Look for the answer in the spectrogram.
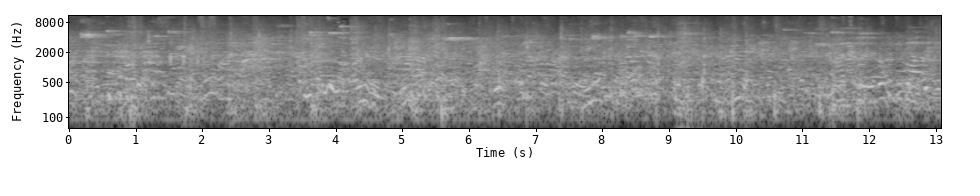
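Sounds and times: overlapping voices in echoing hall: 0.0s - 13.0s.

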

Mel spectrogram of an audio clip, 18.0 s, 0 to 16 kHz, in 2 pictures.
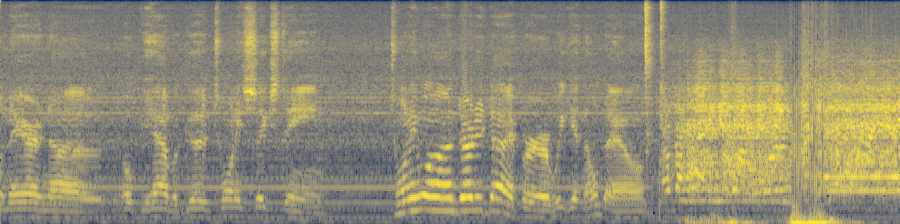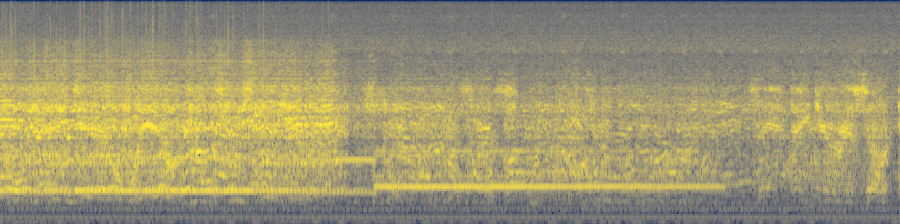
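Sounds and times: garbled radio voices: 6.6s - 18.0s
steady radio whistle: 6.6s - 18.0s.

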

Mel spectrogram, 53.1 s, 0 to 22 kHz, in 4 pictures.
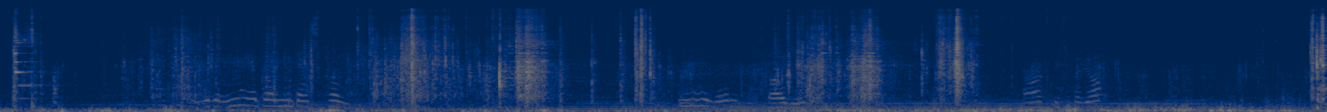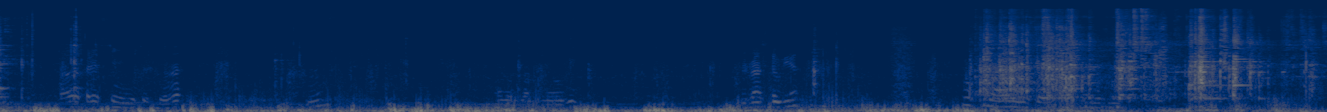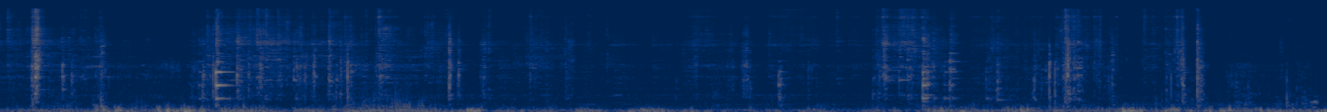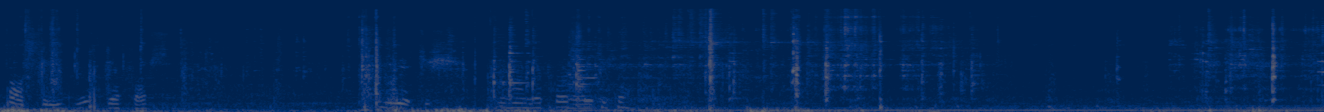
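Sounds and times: metal poles clinking and knocking: 0.0s - 10.9s, 12.4s - 14.6s, 22.9s - 53.0s
low wind rumble on microphone: 0.0s - 41.6s, 43.1s - 53.0s.

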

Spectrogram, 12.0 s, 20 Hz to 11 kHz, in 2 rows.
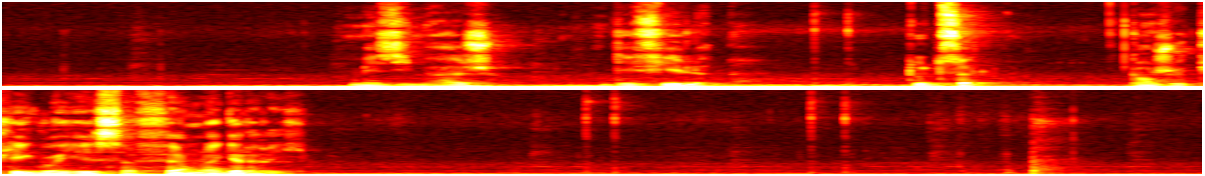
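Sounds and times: low steady hum: 0.0s - 12.0s
computer mouse clicks: 4.0s - 4.4s, 8.7s - 9.2s, 10.0s - 11.5s.

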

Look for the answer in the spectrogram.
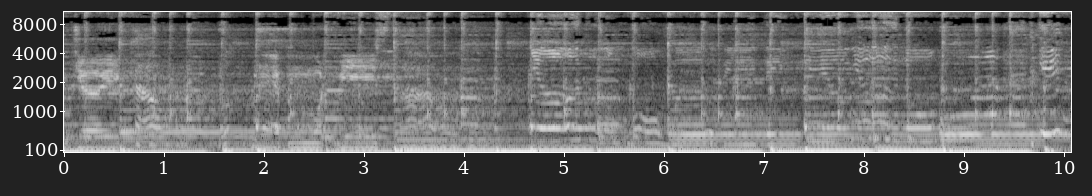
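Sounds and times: record playing music through speakers: 0.0s - 10.0s.

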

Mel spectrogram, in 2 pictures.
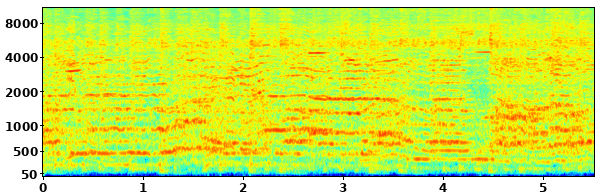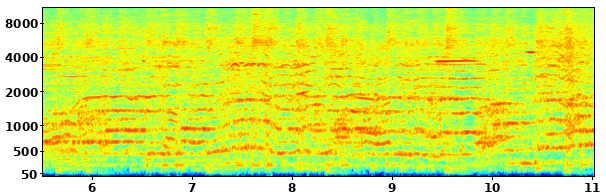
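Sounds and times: chorus singing devotional song: 0.0s - 11.0s.

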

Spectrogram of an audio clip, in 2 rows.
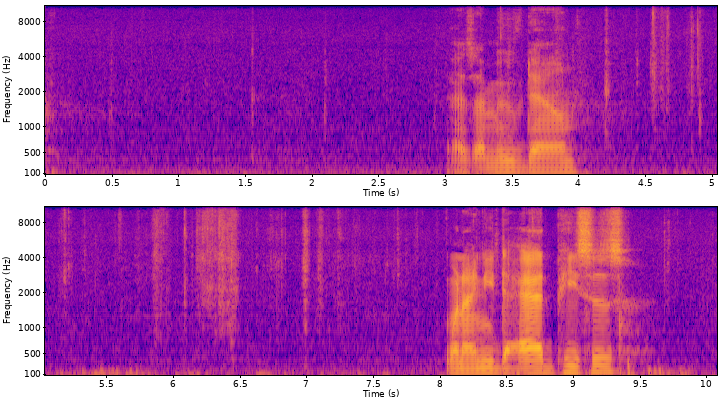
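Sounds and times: bark strips rustling: 3.9s - 8.5s.

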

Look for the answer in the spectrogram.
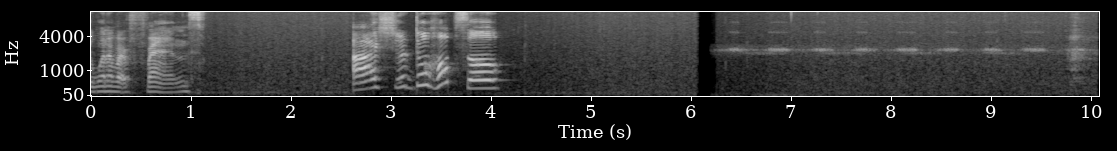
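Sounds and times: cricket chirping: 6.3s - 10.0s.

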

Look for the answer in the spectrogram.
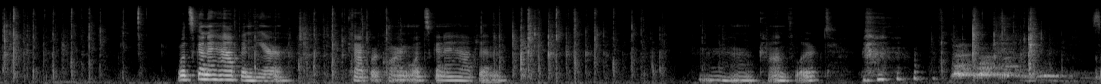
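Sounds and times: cards being shuffled: 0.0s - 7.6s, 9.3s - 11.0s.

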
